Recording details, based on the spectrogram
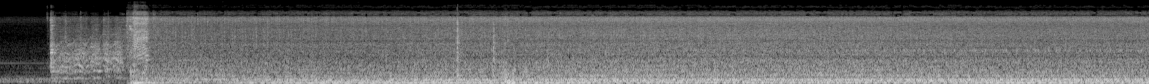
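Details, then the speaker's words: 2000 Ford F250 with 5.4 2V V8 on a cold start: it cranks and catches, then settles into an uneven, hunting idle with a loping beat; the idle air control valve is having issues, with a cleaning fix to be tried. "the idea I control valve was having issues on this vehicle there it is right here so we're going to try a quick fix today guys"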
